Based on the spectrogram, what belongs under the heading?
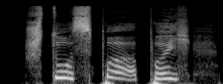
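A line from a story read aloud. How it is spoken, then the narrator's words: Shrill thin scream. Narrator (Russian): пронзительно закричала Рэйчел тоненьким, как травинка, голосом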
